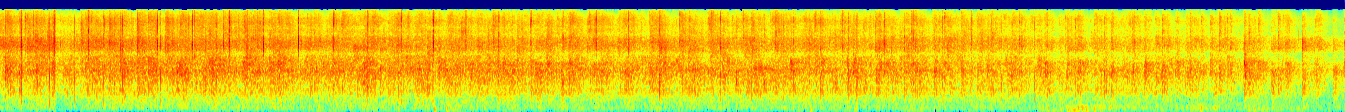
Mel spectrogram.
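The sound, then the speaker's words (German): A large audience applauds steadily, a dense wash of many hands clapping at once, loud and sustained for the whole stretch with no voices breaking through. “Und das ist dein Applaus.”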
